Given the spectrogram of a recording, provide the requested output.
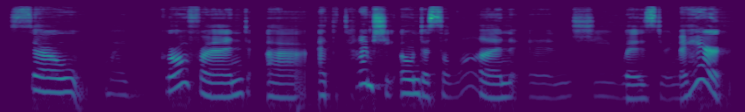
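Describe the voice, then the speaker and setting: This voice, with an American accent, has a bright, sharp tone and lively intonation. It moves at a very slow pace with big swings in loudness. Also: woman, medium pitch for a woman. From Minnesota, US Midwest. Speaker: comedian and actress. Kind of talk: podcast interview.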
